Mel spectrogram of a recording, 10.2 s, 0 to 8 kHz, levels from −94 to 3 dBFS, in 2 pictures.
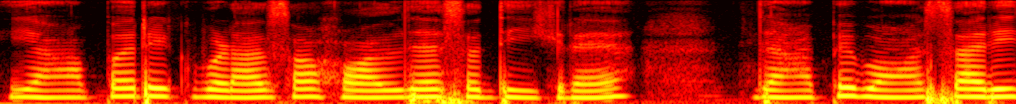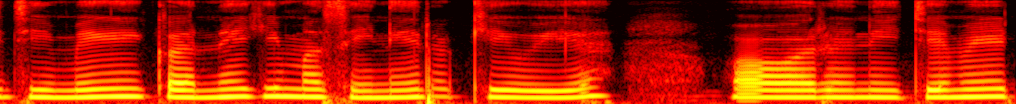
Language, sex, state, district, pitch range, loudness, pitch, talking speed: Hindi, female, Uttar Pradesh, Gorakhpur, 200-220 Hz, -21 LUFS, 210 Hz, 145 wpm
